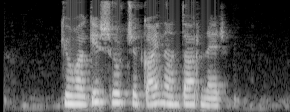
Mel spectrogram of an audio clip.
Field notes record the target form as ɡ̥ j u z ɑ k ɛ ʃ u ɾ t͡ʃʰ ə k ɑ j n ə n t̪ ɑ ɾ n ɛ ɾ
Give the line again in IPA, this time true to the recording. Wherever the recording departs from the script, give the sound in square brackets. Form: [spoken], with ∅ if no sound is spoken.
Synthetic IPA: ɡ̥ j u [ʁ] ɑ k [i] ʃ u ɾ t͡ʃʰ ə k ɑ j n [ɑ] n t̪ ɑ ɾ n ɛ ɾ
